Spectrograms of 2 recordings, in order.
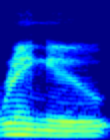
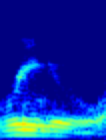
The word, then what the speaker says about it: Ringu: u is i mean the way you technically pronounce it would be like you know like the you almost doesn't exist but nobody's gonna do that so nobody can be faulted for saying ringu i mean everybody just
